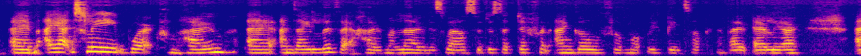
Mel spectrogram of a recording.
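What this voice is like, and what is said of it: Scottish accent. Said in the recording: “despite my Scottish accent”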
